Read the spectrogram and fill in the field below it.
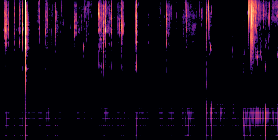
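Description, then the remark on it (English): Clear dental aligners clicking into place: a series of small, sharp plastic snaps and wet mouth sounds, irregular, over about five seconds with no talking. “But the sound you're about to hear is me clicking these clear aligners into place.”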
